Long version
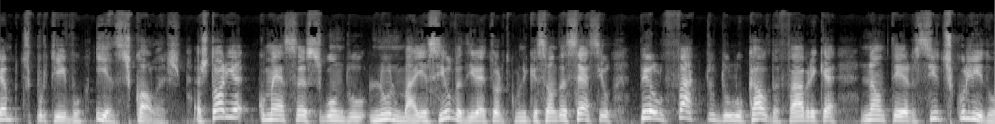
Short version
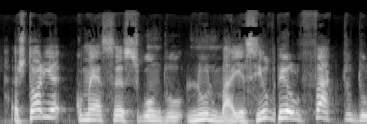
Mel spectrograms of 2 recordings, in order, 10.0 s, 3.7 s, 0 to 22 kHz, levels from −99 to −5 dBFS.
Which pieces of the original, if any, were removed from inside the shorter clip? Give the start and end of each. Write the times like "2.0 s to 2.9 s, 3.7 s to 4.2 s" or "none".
4.5 s to 6.3 s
